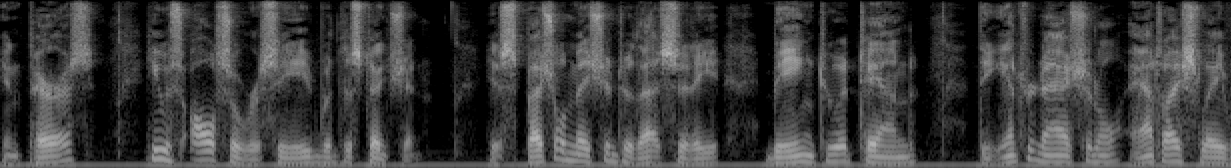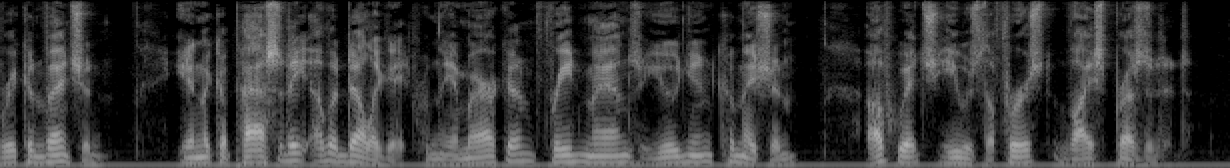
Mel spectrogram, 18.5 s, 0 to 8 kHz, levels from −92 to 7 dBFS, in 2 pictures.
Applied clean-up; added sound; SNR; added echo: none; none; none; none.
